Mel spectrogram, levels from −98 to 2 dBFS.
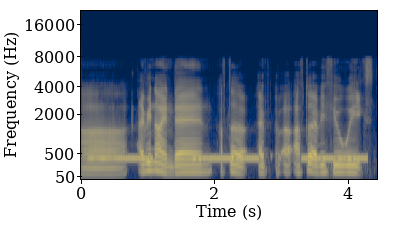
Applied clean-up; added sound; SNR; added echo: none; Telephone; 3 dB; none.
